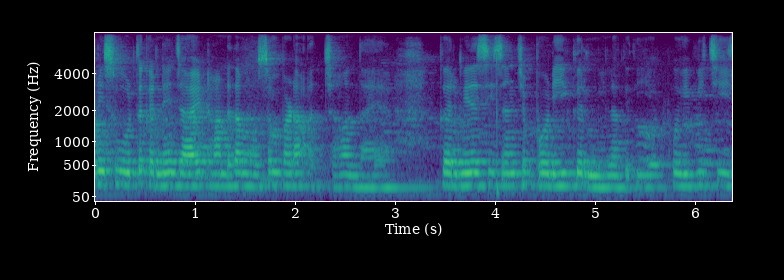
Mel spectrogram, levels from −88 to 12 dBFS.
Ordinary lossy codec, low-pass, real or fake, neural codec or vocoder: none; none; real; none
